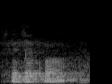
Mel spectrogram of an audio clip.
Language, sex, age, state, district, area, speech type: Odia, male, 30-45, Odisha, Koraput, urban, spontaneous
